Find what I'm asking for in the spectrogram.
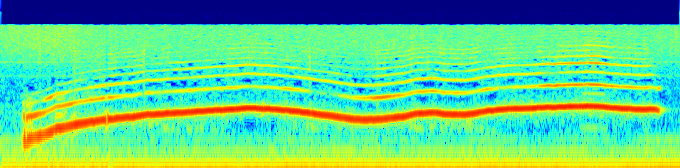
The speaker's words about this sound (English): sound of a distant approaching and receding siren. Squad car, the police, the fire department, who knows what, an ambulance.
